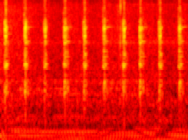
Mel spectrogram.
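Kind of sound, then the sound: signal or alarm, quiz countdown clock ticking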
